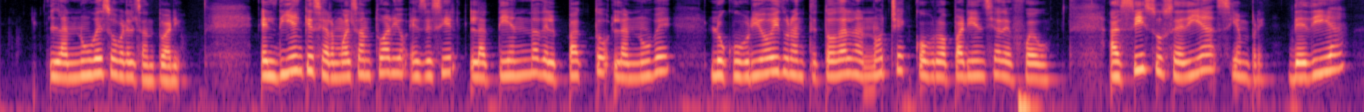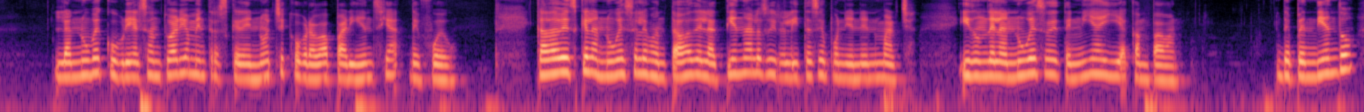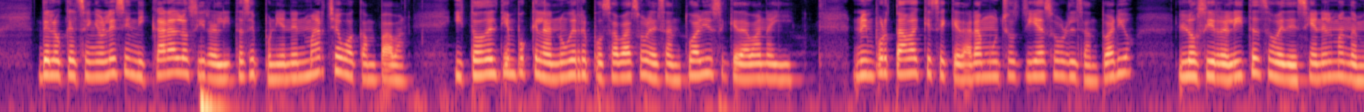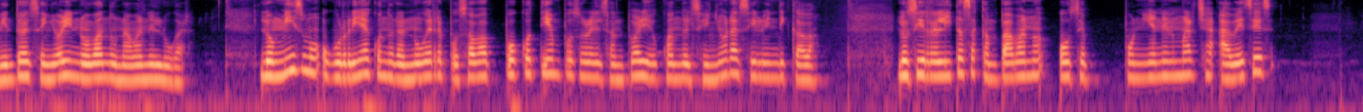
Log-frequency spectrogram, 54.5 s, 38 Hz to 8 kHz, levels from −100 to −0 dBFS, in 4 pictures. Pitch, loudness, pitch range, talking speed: 215 Hz, -20 LUFS, 195-230 Hz, 170 wpm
